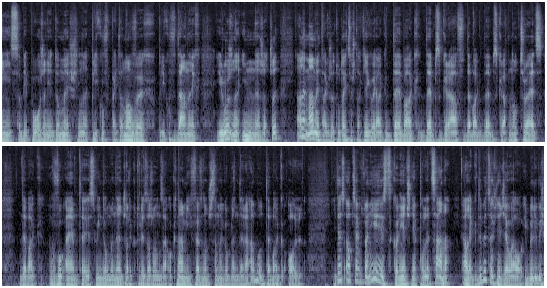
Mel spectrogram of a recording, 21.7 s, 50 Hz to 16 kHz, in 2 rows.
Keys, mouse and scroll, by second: 2.6-4.8 scroll up 2, 5.1-7.6 scroll up 2, 8.3-14.7 drag, 16.4-19.5 drag.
